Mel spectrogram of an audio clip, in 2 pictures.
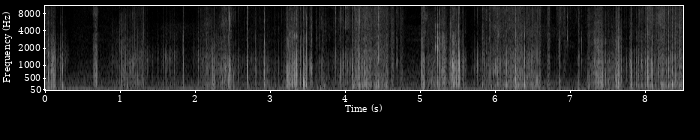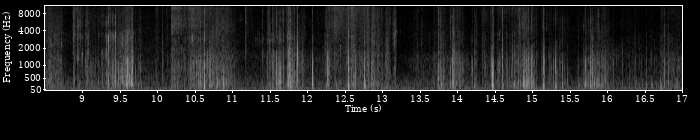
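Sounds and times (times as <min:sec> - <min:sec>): footsteps crunching in snow: 0:00.0 - 0:17.0.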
